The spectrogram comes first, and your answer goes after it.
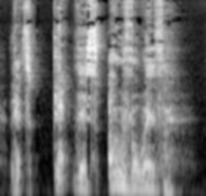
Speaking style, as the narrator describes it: Sabretooth growled

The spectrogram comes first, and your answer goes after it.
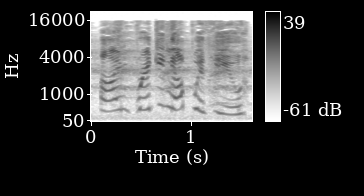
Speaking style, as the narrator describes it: shouted, unable to hold back my tears

